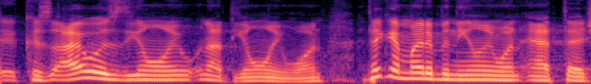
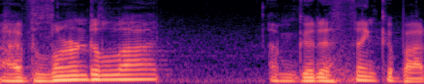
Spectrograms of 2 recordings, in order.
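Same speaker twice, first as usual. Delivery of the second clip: put-on whispery comedian voice, lower and quieter; 4 semitones lower, 5 dB quieter than usual. Mocking how a comedy special opens: imitating Aziz whisper-speaking. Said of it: "You don't fucking whisper speak".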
